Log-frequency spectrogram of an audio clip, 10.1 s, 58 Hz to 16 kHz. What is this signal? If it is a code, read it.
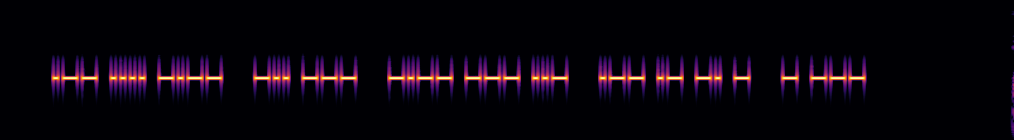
Morse code, heard as a keyed tone, about 25 wpm, 700 Hz. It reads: WHY DO YOU WANT TO
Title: Sets of 5 Words Encore2 25wpm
